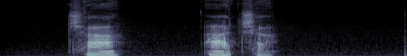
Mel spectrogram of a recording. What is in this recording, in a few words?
c aspirated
